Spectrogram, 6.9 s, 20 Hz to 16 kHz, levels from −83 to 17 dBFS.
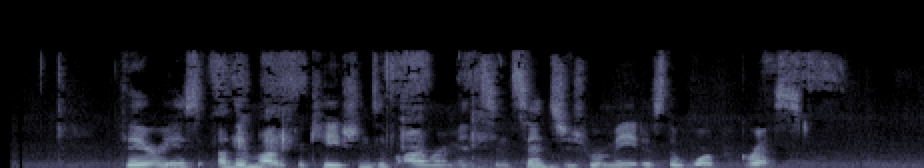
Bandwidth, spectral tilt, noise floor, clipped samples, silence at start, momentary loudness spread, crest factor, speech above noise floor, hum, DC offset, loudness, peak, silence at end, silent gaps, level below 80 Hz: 11.5 kHz; -3.5 dB/octave; -50 dBFS; under 0.1%; 0.4 s; 13 LU; 18 dB; 26 dB; none; under 0.1%; -24 LUFS; -6 dBFS; 0.6 s; none; -76 dBFS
